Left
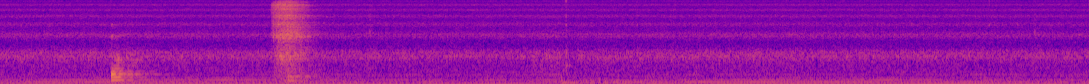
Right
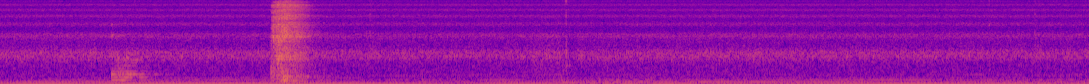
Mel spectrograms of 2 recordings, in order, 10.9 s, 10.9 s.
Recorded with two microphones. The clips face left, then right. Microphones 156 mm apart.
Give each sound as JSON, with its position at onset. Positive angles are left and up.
{"t": 1.1, "sound": "a microwave", "side_deg": 50, "distance_m": 4.5}
{"t": 2.7, "sound": "tape being pulled", "side_deg": -70, "distance_m": 8.5}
